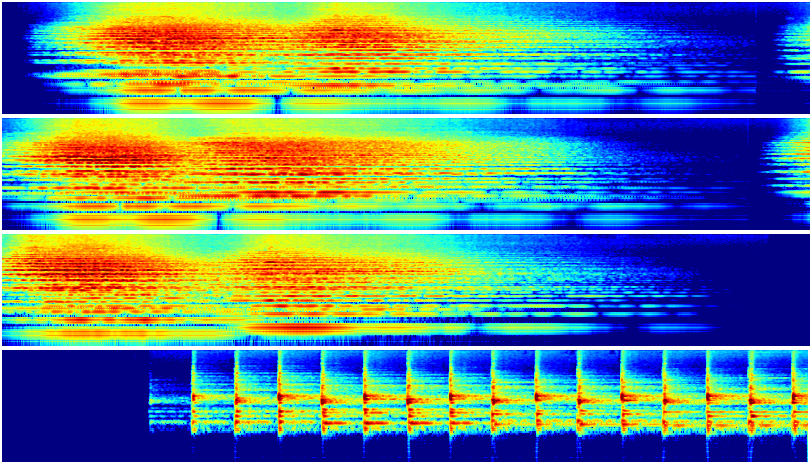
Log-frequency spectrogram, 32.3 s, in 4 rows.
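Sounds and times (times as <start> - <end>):
office background music: 0.4 - 6.9, 7.9 - 14.1, 16.0 - 22.5, 26.1 - 32.2.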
